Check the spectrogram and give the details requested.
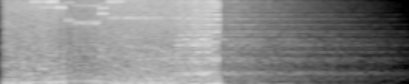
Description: Glitch Interference Burst Reverb, Glitch Digital Descend; Production Element Imaging Element Accent Transition; Blastwave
